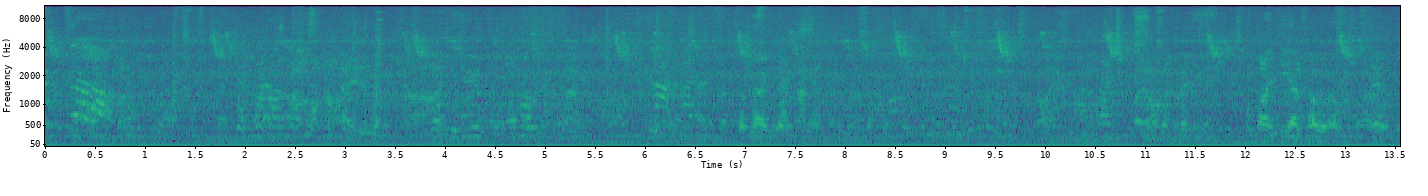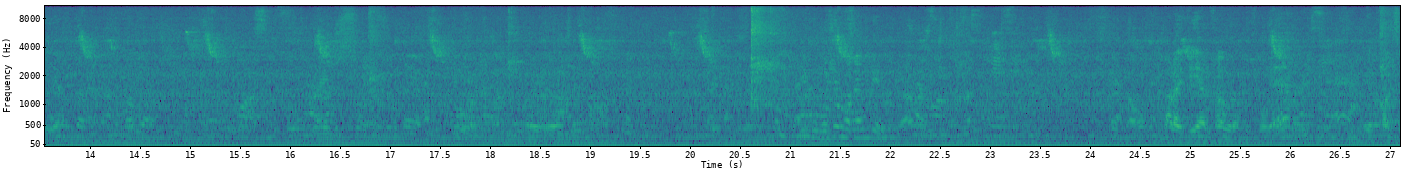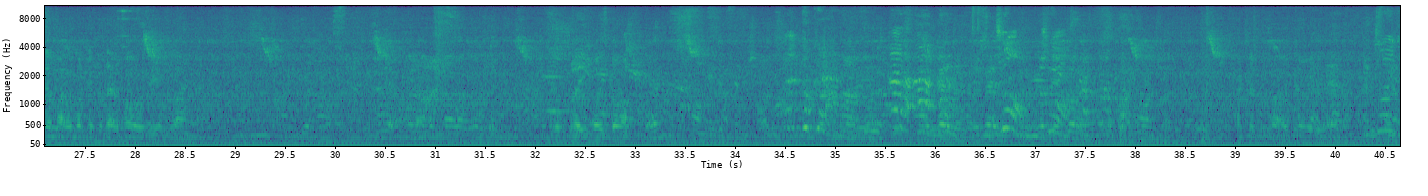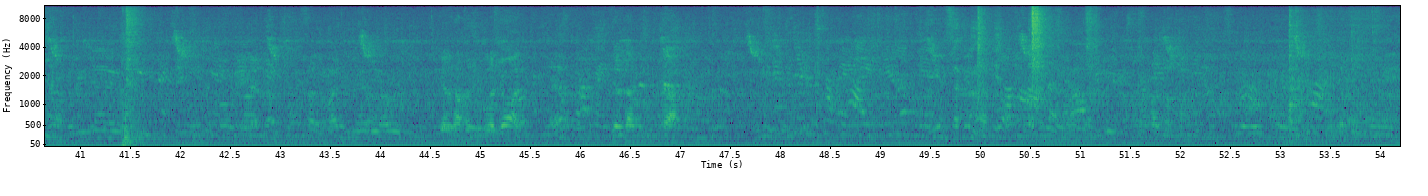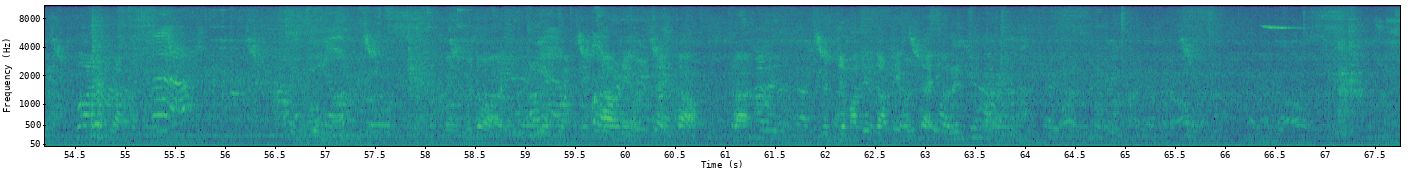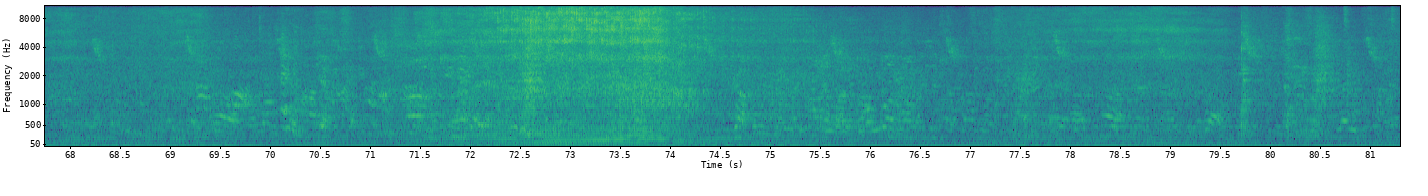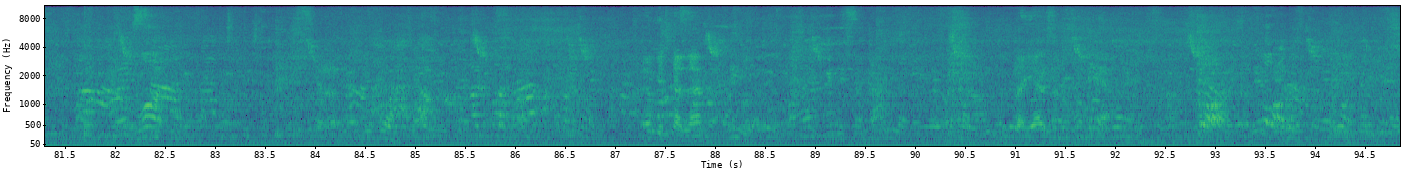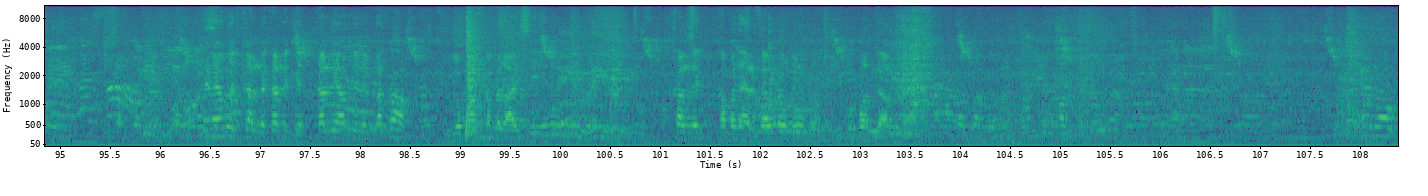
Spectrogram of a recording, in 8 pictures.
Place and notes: Pjazza Indipendenza, Victoria, Malta - street cafe ambience
street cafe, Pjazza Indipendenza, Victoria, Malta, people talking, a truck collects glass for recycling, quite rare in Malta. But this is Gozo.
(SD702, DPA4060)
4 April, ~16:00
